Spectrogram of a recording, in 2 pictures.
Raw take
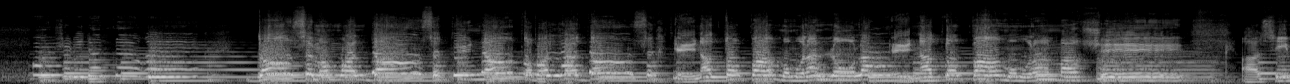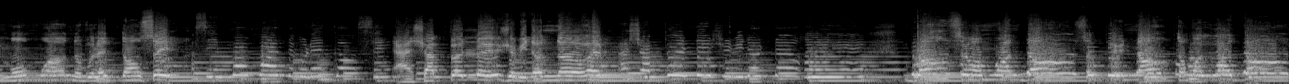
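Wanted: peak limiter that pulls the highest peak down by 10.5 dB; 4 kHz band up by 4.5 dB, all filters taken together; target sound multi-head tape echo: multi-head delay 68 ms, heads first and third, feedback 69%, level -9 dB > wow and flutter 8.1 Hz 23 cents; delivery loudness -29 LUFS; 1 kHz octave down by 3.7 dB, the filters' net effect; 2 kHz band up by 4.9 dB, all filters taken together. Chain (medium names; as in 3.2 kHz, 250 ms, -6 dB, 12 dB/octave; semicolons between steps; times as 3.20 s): peaking EQ 1 kHz -6.5 dB; peaking EQ 2 kHz +7 dB; peaking EQ 4 kHz +3.5 dB; peak limiter -17 dBFS; multi-head delay 68 ms, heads first and third, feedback 69%, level -9 dB; wow and flutter 8.1 Hz 23 cents; trim -6 dB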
